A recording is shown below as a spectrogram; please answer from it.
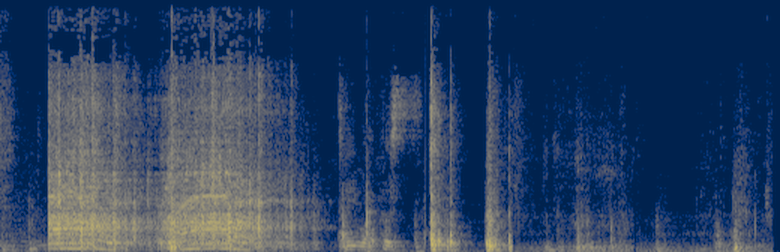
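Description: Countertop blender running in two short goes of about two and a half seconds in all, its motor pitch rising and falling under the load of a strawberry and date shake. Then come a few sharp knocks and clicks of the blender jar and lid being handled.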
